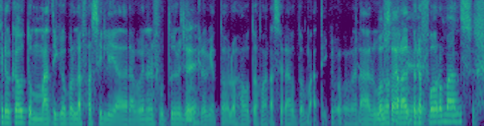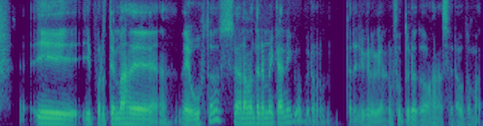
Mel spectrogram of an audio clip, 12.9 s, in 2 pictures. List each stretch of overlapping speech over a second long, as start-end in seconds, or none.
5.0-6.3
